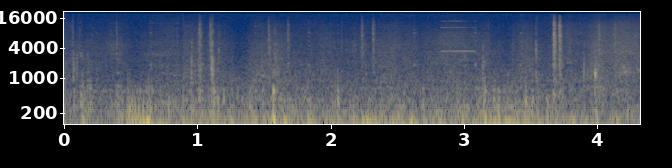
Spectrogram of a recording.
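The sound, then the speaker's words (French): A car drives along a road heading back to school, its low engine and tyre rumble steady throughout, with a few faint clicks and knocks over the top and no one speaking. “On part en voiture.”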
